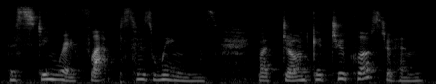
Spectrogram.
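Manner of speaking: ordinary delivery, nothing marked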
